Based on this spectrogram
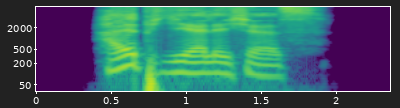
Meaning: strong/mixed nominative/accusative neuter singular of halbjährlich
- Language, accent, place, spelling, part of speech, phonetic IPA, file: German, Germany, Berlin, halbjährliches, adjective, [ˈhalpˌjɛːɐ̯lɪçəs], De-halbjährliches.ogg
